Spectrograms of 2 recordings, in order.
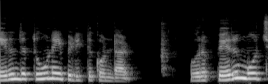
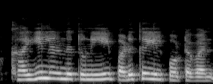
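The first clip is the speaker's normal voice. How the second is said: ordinary delivery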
